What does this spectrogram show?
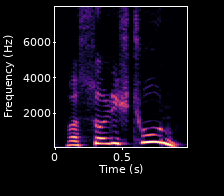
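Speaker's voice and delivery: high, bright-eyed question; eager boy. Acted. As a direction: ask like a keen simple lad. Hans asks mother.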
